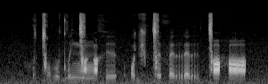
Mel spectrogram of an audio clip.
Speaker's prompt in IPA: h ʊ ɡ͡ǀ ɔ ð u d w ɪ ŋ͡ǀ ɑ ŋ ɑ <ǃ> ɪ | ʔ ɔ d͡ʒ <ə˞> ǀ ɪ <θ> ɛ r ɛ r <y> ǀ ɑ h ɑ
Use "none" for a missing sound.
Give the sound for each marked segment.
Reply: x, ə˞, θ, ɪ

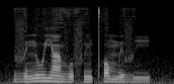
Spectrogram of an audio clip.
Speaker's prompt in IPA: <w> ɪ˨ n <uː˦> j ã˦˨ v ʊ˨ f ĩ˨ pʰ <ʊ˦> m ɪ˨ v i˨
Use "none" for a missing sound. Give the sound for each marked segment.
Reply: v, uː˦, ɔ˦

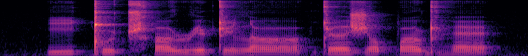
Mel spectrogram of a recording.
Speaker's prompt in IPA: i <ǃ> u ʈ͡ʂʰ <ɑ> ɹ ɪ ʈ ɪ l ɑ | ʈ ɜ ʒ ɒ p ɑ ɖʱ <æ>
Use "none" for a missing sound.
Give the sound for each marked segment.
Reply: ǃ, ɑ, æ

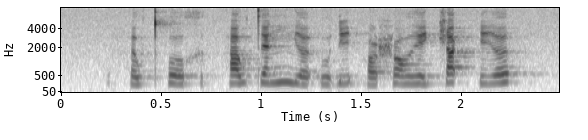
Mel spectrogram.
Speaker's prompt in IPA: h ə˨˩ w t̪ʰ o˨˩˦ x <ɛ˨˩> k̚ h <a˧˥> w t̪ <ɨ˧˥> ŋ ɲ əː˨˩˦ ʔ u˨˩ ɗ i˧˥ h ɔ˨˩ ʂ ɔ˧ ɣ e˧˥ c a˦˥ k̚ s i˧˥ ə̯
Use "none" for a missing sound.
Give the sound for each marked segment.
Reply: ə˨˩, a˧˥, ɛ˧˥

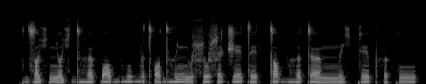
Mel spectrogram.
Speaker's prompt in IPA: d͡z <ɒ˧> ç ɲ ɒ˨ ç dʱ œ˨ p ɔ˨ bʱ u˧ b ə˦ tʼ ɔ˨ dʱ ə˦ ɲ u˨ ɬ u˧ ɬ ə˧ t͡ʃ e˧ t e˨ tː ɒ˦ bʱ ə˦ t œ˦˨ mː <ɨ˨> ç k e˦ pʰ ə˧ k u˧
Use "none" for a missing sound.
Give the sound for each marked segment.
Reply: ɒ˨, e˨

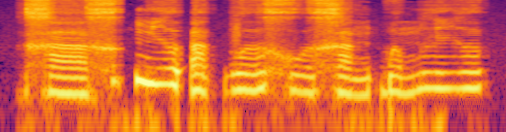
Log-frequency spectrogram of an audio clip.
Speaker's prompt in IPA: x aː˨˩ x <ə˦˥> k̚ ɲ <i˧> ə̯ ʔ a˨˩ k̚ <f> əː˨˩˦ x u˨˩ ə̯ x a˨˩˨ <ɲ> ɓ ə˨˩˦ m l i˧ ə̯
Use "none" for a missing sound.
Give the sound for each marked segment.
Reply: ə˦˥, i˧, v, ŋ

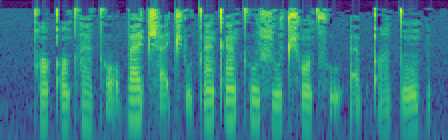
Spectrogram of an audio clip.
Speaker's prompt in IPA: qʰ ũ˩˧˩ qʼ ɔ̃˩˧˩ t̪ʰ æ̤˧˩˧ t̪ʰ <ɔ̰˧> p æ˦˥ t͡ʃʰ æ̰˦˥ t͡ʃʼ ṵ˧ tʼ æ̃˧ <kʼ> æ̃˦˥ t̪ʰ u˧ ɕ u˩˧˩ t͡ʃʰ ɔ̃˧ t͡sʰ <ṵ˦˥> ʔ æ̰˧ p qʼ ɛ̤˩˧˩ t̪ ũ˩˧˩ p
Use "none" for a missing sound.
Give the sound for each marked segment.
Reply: ɔ̰˧˩˧, kʼ, ṵ˧

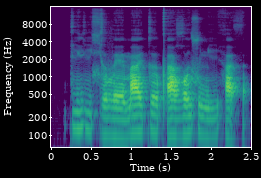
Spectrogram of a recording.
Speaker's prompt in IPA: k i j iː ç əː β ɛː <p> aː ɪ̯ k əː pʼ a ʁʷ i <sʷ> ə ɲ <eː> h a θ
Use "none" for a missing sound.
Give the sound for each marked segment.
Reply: m, sʷ, iː

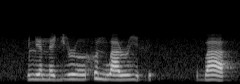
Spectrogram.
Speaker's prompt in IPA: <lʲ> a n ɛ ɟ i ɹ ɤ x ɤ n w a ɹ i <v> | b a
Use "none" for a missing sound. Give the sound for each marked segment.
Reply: lʲ, θ

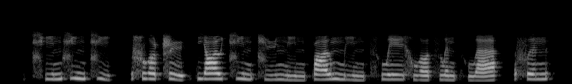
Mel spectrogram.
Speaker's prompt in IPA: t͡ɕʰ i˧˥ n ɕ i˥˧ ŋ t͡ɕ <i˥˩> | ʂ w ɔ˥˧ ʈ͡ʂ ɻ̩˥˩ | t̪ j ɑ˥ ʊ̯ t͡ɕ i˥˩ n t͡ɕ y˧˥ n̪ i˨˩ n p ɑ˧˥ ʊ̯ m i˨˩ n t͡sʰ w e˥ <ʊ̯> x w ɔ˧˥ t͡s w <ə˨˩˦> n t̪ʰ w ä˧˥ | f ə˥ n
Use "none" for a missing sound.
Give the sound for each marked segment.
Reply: i˥˩, ɪ̯, ə˧

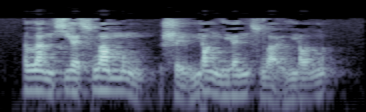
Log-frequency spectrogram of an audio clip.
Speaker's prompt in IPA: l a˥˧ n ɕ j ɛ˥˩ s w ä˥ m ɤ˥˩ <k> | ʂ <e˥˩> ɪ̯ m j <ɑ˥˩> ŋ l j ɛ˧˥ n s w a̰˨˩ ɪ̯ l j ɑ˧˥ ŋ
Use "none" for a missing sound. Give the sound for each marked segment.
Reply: ŋ, ḛ˨˩, ɑ˥˩

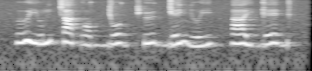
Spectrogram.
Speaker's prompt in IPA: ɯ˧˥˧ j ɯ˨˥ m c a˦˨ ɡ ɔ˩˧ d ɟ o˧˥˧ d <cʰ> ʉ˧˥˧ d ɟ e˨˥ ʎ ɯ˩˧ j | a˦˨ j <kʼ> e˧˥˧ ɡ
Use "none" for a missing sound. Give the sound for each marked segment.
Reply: cʰ, ɡ

